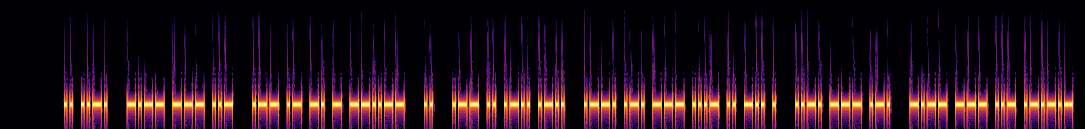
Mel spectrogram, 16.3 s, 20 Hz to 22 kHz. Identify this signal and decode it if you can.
Morse code, heard as a keyed tone, about 28 wpm, 700 Hz. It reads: IF YOU WANT, I WILL PROVIDE FOR YOU.
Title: Sentences from Top 1000 Words - Review Part 3 - 28wpm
